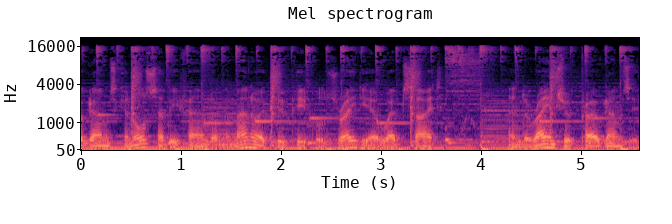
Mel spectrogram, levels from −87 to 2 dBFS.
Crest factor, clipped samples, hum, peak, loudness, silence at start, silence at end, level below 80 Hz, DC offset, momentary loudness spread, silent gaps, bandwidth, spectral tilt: 14 dB; under 0.1%; none; -8 dBFS; -23 LUFS; 0 s; 0 s; -30 dBFS; under 0.1%; 5 LU; none; 17 kHz; -6.5 dB/octave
